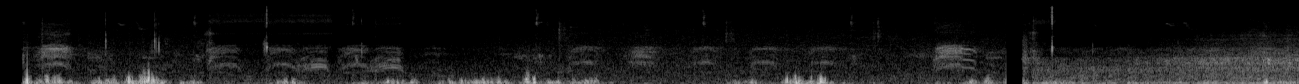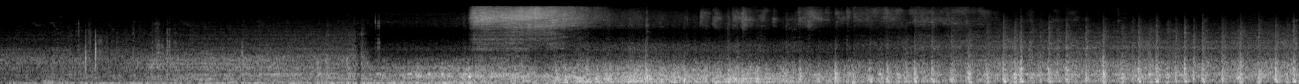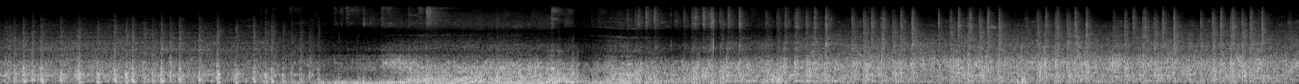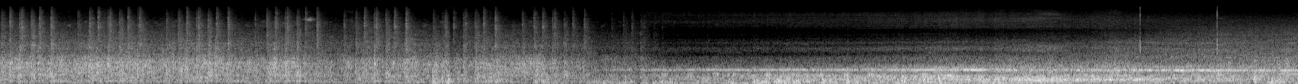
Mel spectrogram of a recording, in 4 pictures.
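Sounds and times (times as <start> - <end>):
diesel locomotive passing: 10.5 - 51.9
train wheels clattering over rail joints: 17.7 - 45.6.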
